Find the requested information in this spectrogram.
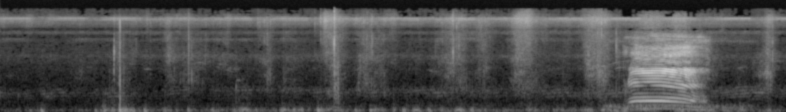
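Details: Cow in India, shaking its head while calling to its friends to eat together: rustling and knocking for several seconds, then one loud, rich harmonic moo lasting about a second, wavering slightly.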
